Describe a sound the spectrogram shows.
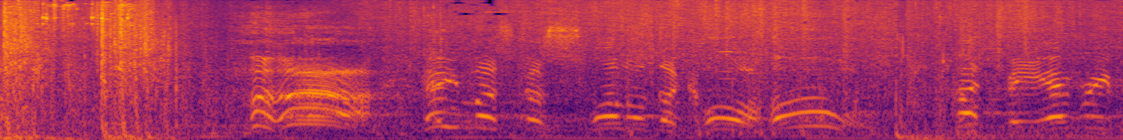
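Bright chimes ring as loot is picked up.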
